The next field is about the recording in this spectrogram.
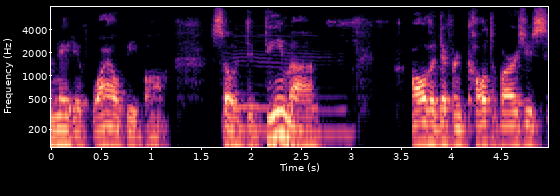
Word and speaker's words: didyma: So, Stephanie, if you go out to the eastern United States, let's stay upstate New York, there's another Monarda species called Monarda didyma. That is the one that most of the, and I think it's spelled D-I-D-Y-M-A. It's a funny one to pronounce, but didyma is also called Oswego tea.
